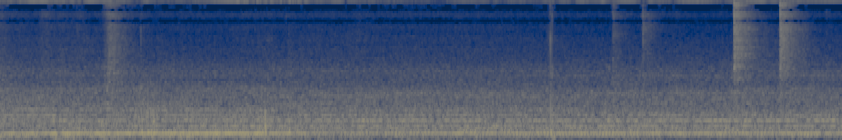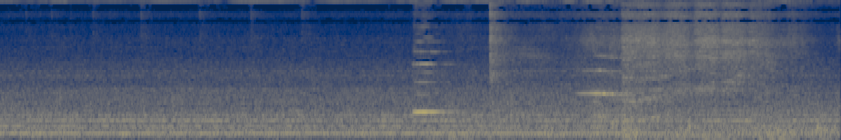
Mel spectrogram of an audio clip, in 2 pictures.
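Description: Steady low hum of a TK Endura hydraulic elevator running, heard from inside the car. A short electronic beep comes about twelve and a half seconds in, a second, higher tone a couple of seconds later, and noise starts to rise near the end.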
